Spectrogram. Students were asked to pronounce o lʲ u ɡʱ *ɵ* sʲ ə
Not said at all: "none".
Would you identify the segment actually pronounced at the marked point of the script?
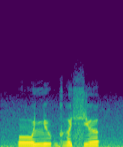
ə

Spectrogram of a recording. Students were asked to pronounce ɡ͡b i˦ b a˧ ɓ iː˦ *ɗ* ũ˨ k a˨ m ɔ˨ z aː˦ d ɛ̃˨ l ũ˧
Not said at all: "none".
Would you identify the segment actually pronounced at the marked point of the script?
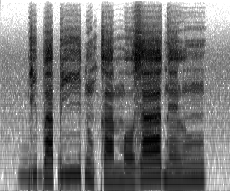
ɗ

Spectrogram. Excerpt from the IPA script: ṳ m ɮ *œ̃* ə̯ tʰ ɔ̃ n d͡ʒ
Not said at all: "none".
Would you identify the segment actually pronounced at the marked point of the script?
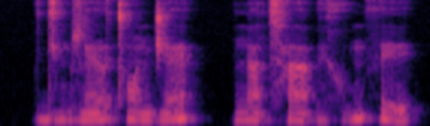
ɛ̃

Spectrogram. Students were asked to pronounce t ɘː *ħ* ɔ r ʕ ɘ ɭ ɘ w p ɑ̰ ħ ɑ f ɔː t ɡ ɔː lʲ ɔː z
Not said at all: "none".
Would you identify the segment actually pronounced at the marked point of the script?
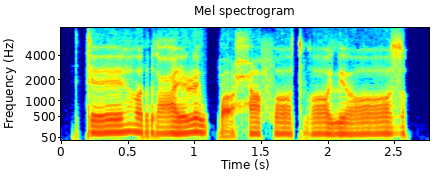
ɦ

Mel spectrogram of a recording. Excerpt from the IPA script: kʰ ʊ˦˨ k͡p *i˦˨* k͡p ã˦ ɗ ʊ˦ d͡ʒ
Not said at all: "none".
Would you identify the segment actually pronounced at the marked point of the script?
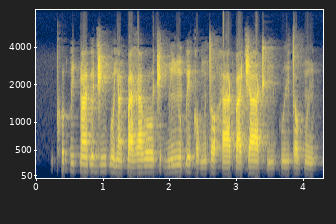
i˦˨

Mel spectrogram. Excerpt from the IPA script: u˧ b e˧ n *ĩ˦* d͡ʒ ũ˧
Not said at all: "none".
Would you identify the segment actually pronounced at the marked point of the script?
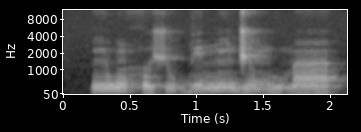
ĩ˦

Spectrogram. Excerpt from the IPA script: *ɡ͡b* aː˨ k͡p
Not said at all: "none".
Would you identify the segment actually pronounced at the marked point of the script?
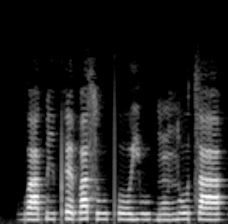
ɡʷ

